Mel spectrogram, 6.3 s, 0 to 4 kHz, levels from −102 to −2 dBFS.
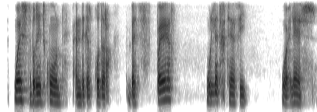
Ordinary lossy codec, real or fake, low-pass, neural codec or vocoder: none; real; 3.6 kHz; none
